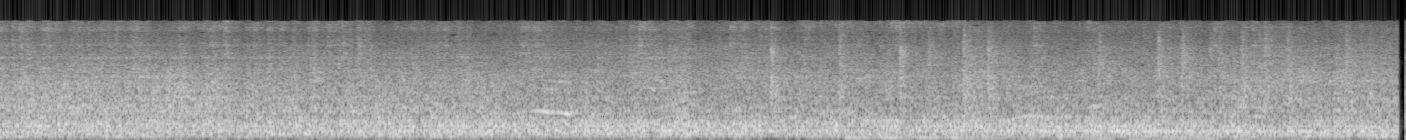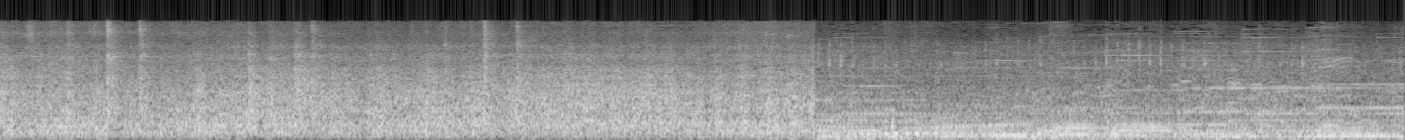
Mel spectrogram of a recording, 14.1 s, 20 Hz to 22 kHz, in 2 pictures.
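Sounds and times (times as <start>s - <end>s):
roller coaster rumbling and clattering: 0.0s - 14.0s.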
